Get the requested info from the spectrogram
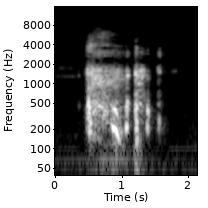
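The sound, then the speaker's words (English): A loud burst of coughing that breaks into throat clearing, a rough hacking run followed by a few shorter rasping clears, then quiet. “You'll get many coughs today.”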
